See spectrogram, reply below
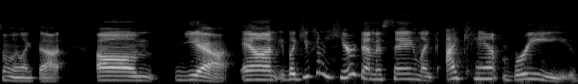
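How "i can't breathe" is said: imploring, begging, pleading voice. Retelling what a trapped son says to his mother: imitating someone pleading. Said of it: "he's pleading with his mother".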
